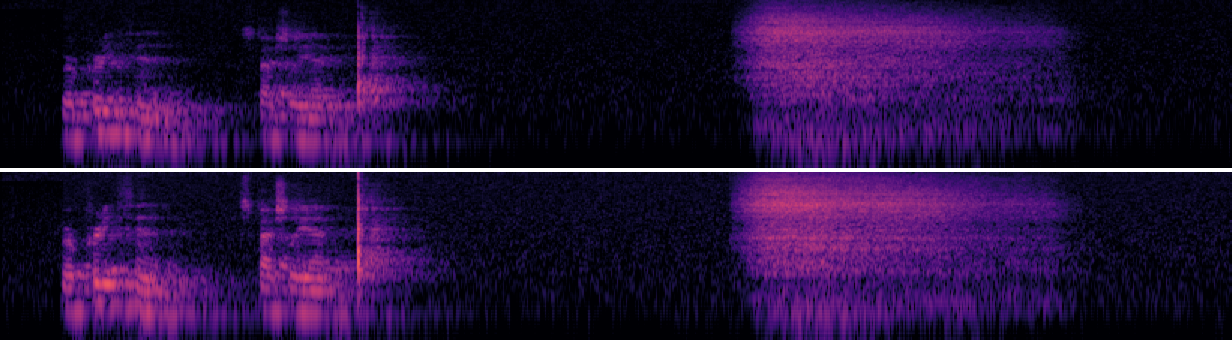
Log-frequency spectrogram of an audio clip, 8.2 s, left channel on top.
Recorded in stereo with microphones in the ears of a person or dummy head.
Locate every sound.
0.4 s a man speaking: 80° right, 3 m
2.4 s tapping: 60° right (ahead or behind), 1.0 m
4.9 s a splash: 45° right (ahead or behind), 7.5 m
